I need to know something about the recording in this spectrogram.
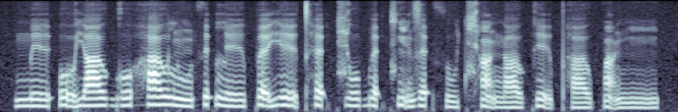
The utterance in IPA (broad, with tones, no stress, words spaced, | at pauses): me˨ɪ̯ ʔo̰˦˨ʊ̯ja˦ʊ̯ɡo˦ ha˦ʊ̯lũ˨θɪ˦ʔ le˨ɪ̯ pɛ̰˦˨ jḛ˦˨ɪ̯ tʰɛ˦ʔt͡ɕo˦bɛ˦ʔt͡ɕĩ˦˨ zɛ˦ʔθu˨t͡ɕʰã˦˨ ŋa˨ʊ̯kḛ˦˨ɪ̯pʰa˨ʊ̯ pã˦˨ŋĩ˨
